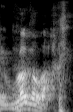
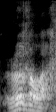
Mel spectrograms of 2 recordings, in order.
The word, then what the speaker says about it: Rugelach: Rugelach. Okay. The 3 horse in the 11th. We're going to go home with a good taste on our mouths. All right. That's the correct pronunciation. Rugelach.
